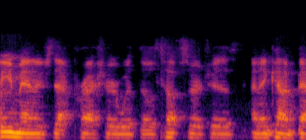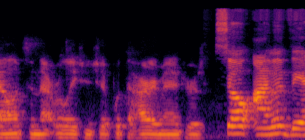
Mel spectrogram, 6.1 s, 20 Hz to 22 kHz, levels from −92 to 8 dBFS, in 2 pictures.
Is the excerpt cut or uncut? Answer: cut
